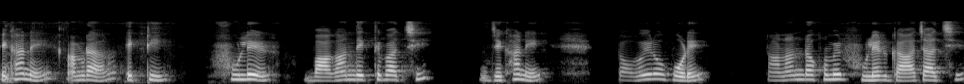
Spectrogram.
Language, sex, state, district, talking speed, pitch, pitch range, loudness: Bengali, female, Jharkhand, Jamtara, 95 wpm, 205 Hz, 195-230 Hz, -18 LUFS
